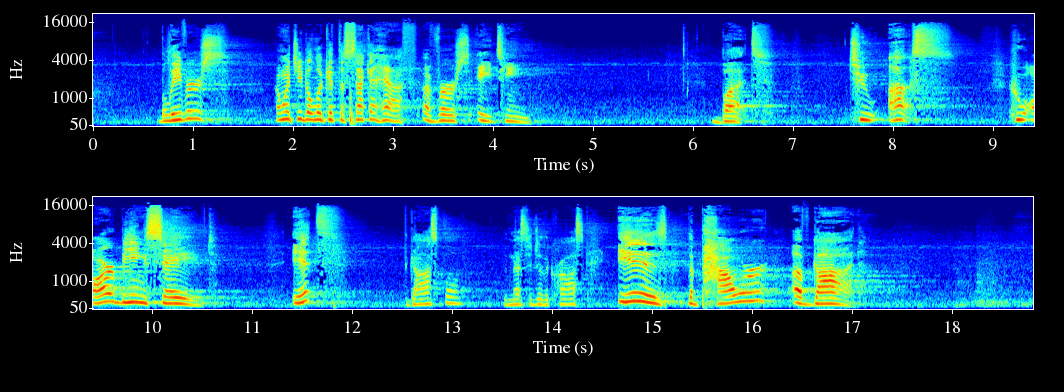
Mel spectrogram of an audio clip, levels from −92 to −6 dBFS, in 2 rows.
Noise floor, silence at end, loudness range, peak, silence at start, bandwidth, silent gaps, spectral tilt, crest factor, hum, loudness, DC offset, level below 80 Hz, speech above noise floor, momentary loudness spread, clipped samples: -58 dBFS; 0.5 s; 10 LU; -6 dBFS; 0.65 s; 16 kHz; none; -3.5 dB/octave; 22 dB; none; -26 LUFS; under 0.1%; -72 dBFS; 33 dB; 18 LU; under 0.1%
